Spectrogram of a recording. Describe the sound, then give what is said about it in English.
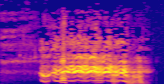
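A horse lets out a single loud whinny lasting about a second, its pitch rising and shaking in a quavering trill before it breaks off. “And a war horse with a sword was with her.”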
